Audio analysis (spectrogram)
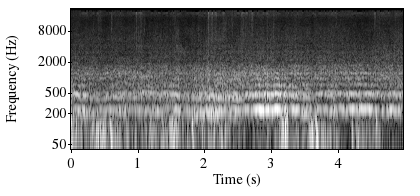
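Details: Hive entrance of honey bees returning with pollen and nectar; an unbroken droning buzz with shifting pitch bands and a short rise in loudness midway as bees crowd close.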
